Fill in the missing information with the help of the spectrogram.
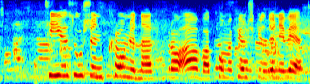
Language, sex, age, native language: Icelandic, female, 13, Icelandic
